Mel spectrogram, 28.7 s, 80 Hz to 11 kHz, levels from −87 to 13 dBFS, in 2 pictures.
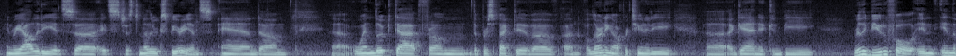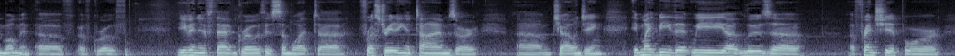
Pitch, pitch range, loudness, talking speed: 115 Hz, 105-130 Hz, -18 LUFS, 125 wpm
